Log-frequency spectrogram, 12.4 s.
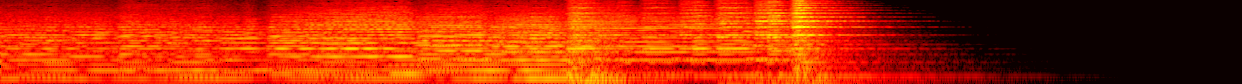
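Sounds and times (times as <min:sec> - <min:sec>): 
fanfare: 0:00.1 - 0:09.2.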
